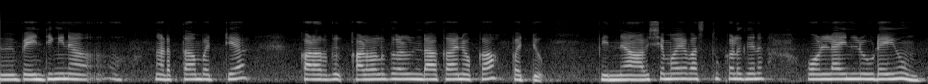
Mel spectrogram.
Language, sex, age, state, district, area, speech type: Malayalam, female, 18-30, Kerala, Kozhikode, urban, spontaneous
